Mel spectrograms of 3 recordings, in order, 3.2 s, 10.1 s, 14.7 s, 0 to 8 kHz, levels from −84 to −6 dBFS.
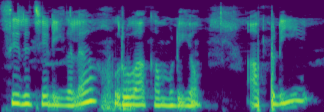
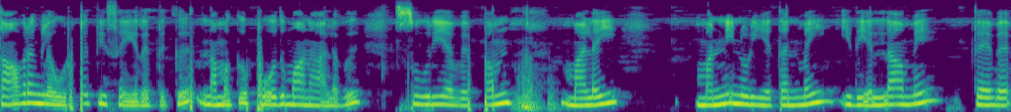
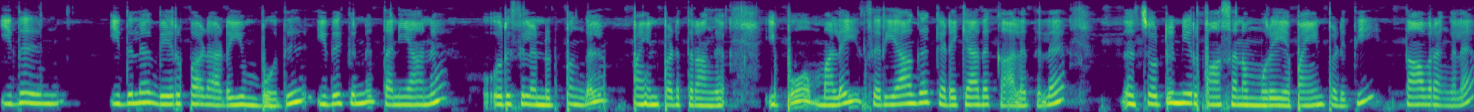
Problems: background sounds at intervals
